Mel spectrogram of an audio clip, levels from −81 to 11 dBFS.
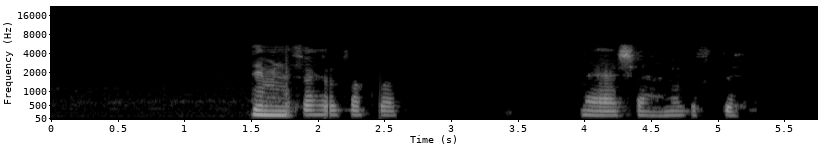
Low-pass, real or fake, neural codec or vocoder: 5.4 kHz; real; none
